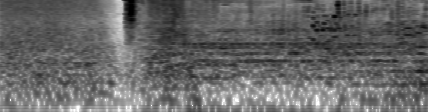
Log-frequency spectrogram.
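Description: An electronic scanning tone hums steadily.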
